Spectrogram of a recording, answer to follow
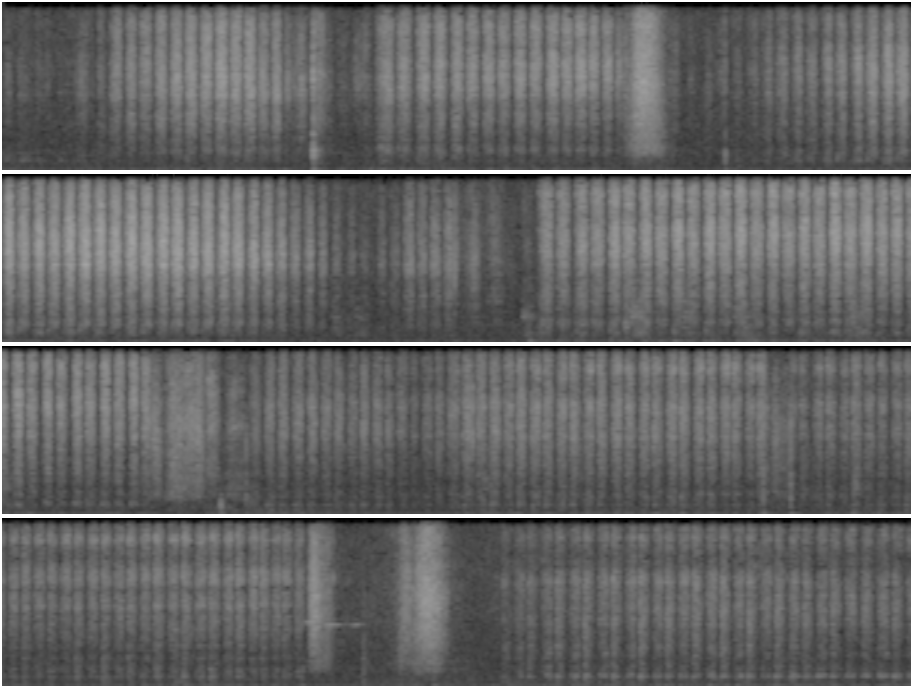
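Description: An Arteza coloured pencil shading on paper: a continuous, quiet scratching of quick back-and-forth strokes as the green pencil layers colour into a background, with a few brief clicks now and then.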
